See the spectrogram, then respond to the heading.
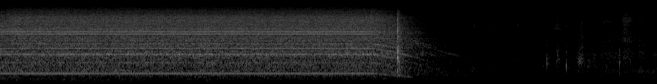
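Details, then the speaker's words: Loud, steady fan whoosh with a mid-pitched hum, then winding down and stopping: the AMD CPU heatsink fan cooling a 24 V to 12 V buck converter in a 3D printer is too noisy, due for replacement with a Silent 8 80mm fan. "so basically the problem now is the noise so I'm going to plug this in and you can hear the it's a CPU fan under here that is making the noise"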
